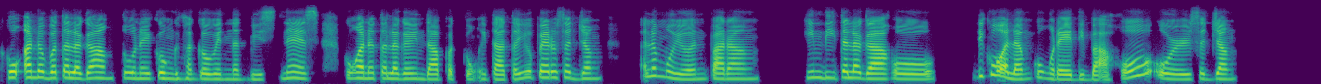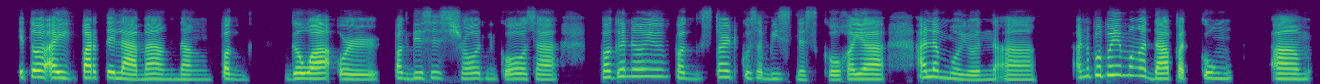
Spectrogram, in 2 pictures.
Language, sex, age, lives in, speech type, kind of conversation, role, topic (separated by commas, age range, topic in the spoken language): Filipino, female, 20-24, Philippines, conversation, advice, user, Paano ko mapapawi ang kaba at mapapalakas ang tiwala sa sarili sa paggawa ng mga desisyon sa negosyo?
